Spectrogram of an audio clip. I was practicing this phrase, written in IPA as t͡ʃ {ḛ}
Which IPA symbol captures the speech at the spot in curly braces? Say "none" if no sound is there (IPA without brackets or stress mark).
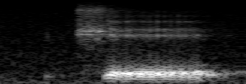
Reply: ḛ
